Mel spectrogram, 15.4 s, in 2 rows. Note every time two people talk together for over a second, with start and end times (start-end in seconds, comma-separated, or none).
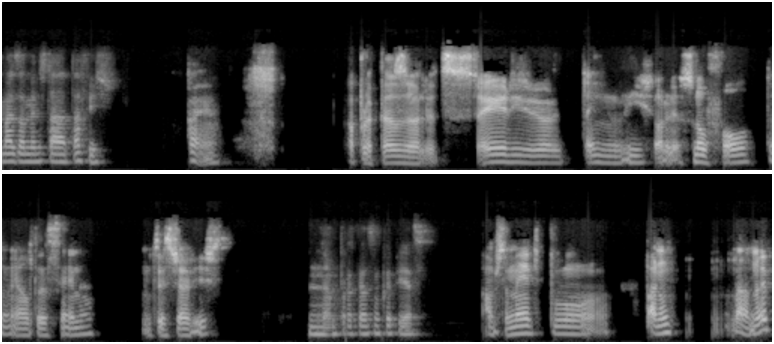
none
